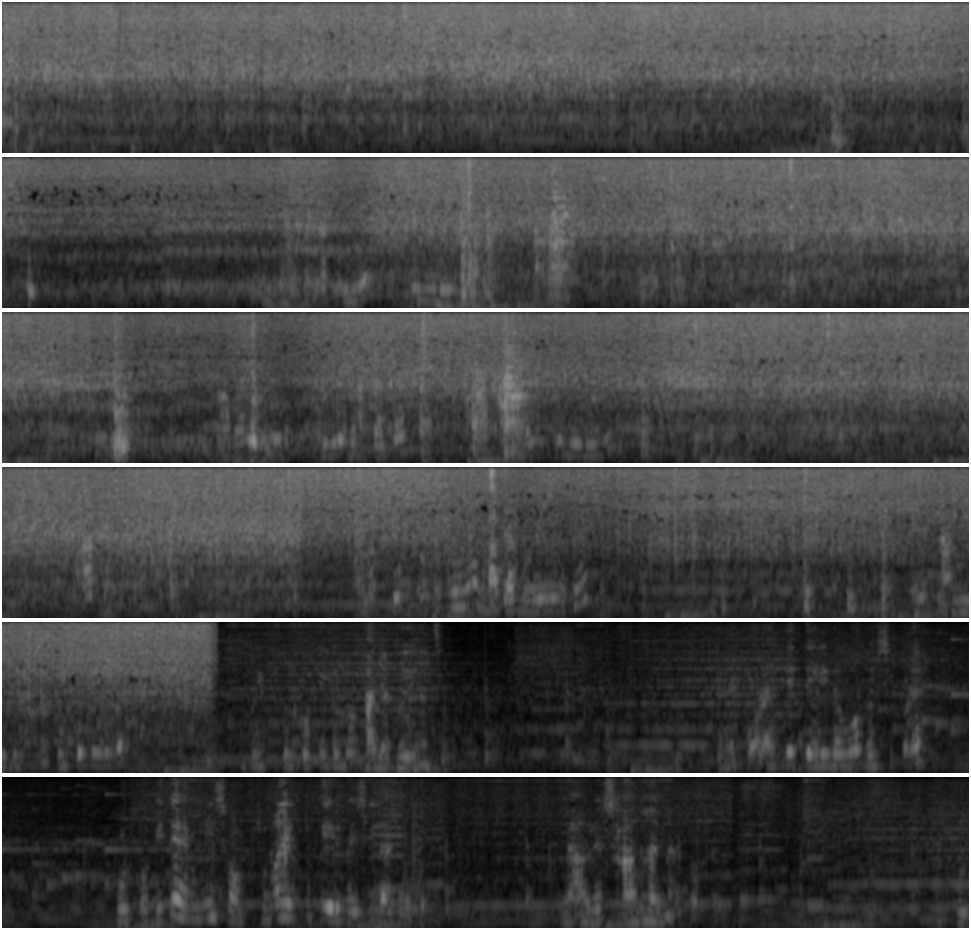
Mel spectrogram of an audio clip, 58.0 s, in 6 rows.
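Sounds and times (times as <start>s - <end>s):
vegetables sizzling in oil: 0.0s - 40.8s
cauliflower frying in oil: 21.5s - 40.8s.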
